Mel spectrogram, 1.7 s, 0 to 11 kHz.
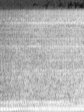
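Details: Honda Recon ATV (owner unsure, about 1999–2000) after replacing its dead battery with a sealed lead-acid YTX12-BS, started on choke in neutral: the single-cylinder fires right up into a smooth, low, even putter with no stumbling or misfire, a healthy normal idle.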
